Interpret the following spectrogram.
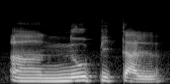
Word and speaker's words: hôpital: Et bien, avec les mots qui commencent par “h”, un “h muet”, Un_homme, un_hôtel. Un_hôpital. Vous voyez qu'on fait la liaison.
